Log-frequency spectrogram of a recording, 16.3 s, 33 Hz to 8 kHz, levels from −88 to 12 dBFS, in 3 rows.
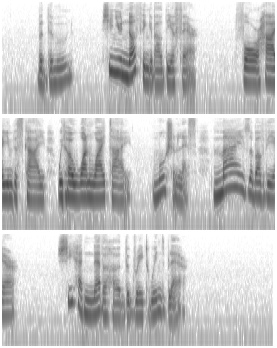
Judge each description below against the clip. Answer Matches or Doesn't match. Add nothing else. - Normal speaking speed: Doesn't match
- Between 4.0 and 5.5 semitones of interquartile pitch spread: Doesn't match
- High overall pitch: Doesn't match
